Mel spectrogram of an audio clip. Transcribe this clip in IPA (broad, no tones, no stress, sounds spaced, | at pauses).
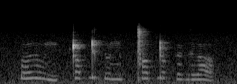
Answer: k͡p o ð u n | ʈ ɔ p ɖ ə ɡ ɗ u n ə p ǀ ɔ p ɖ ɔ k ɵ ɡ ɵ ð ɔ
